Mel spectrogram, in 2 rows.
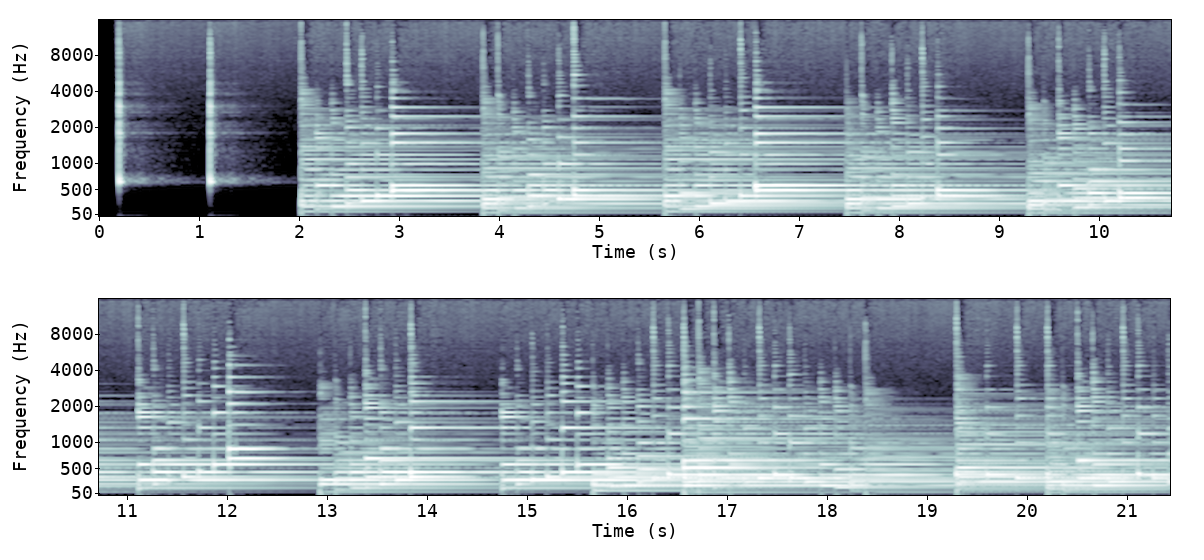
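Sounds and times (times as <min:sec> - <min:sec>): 
harp playing: 0:02.0 - 0:21.4.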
